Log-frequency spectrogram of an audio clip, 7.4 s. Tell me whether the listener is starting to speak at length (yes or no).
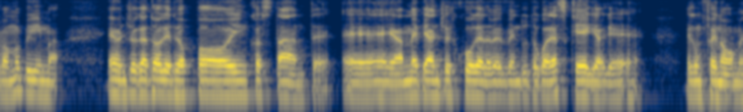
no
